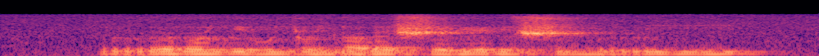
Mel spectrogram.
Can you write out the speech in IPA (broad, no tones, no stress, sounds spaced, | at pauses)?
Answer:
r ʊ ɾ o lʲ ə w j ʊ j ɾ ɔ ɾ ə ʃ ə˞ ɾʲ ə˞ ɾʲ ʊ ʃ ʊ m r i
